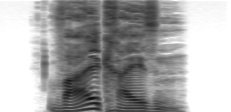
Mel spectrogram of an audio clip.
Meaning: dative plural of Wahlkreis
- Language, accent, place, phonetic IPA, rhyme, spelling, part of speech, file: German, Germany, Berlin, [ˈvaːlˌkʁaɪ̯zn̩], -aːlkʁaɪ̯zn̩, Wahlkreisen, noun, De-Wahlkreisen.ogg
